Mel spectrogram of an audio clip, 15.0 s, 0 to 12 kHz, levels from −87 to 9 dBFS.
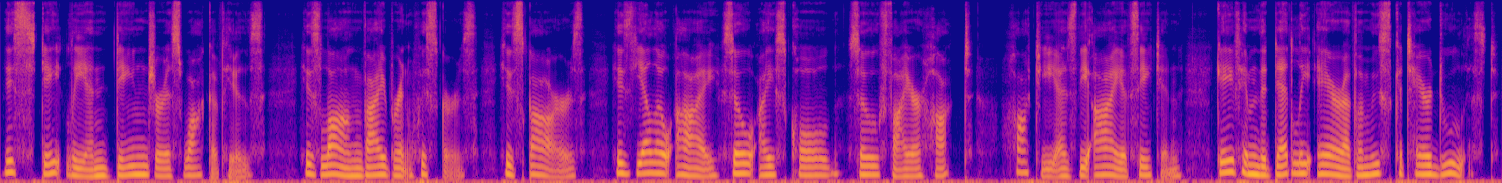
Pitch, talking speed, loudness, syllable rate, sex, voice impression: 155 Hz, 150 wpm, -17 LUFS, 3.9 syllables/s, female, very feminine, slightly middle-aged, slightly thin, tensed, slightly weak, bright, soft, slightly clear, fluent, slightly raspy, cool, very intellectual, refreshing, sincere, very calm, very friendly, very reassuring, unique, very elegant, slightly wild, very sweet, lively, very kind, modest, slightly light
